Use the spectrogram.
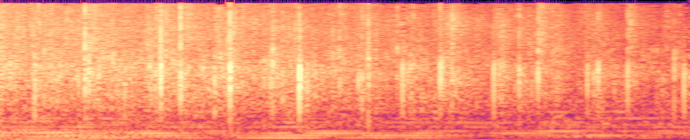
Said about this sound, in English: Let me see by hand if this message has blessed you. Can you clap your hands together for Jesus?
